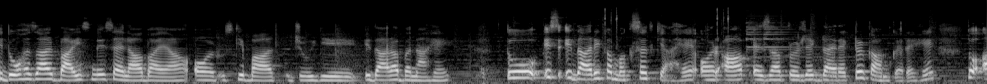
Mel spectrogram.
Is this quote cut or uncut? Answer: uncut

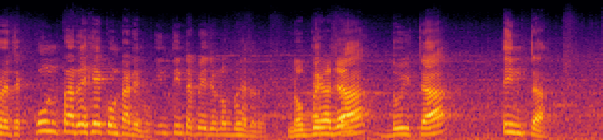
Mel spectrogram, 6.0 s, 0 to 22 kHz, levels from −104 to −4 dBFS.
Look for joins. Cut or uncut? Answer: cut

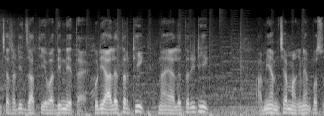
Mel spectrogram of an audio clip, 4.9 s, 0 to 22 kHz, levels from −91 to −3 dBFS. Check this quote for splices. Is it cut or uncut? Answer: cut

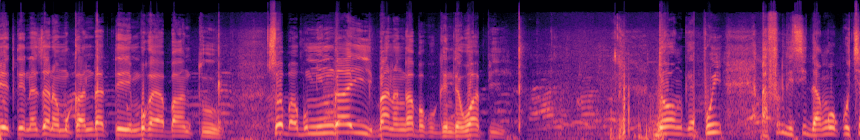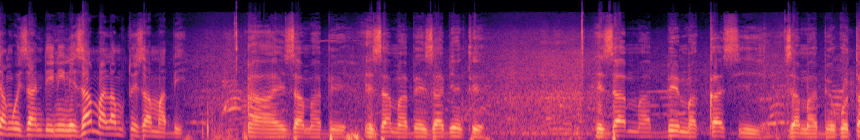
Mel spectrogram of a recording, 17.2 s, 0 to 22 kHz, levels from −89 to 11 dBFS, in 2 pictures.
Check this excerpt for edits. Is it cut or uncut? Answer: cut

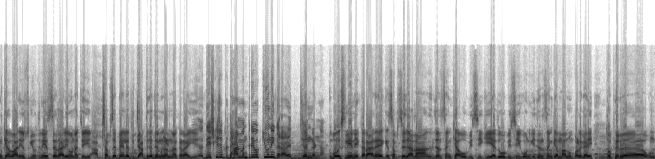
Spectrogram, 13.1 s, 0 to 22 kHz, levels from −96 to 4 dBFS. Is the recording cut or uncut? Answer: cut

